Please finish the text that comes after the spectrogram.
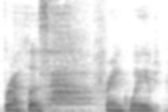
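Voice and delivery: usual speaking voice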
